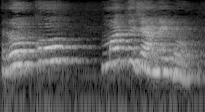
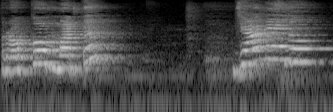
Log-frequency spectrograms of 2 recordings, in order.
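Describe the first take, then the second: First: There is a pause after the first word. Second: There is a pause after the second word. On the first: Stop the person; do not let them go. "मैं रुक गई यहां पे" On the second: Do not stop the person; let them go. "मैं यहाँ रुकूंगी"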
